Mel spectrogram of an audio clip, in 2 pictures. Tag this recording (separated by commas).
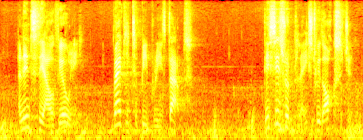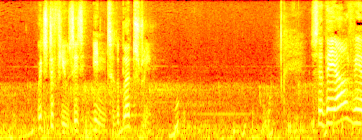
Speech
